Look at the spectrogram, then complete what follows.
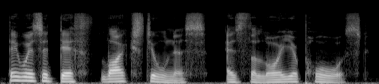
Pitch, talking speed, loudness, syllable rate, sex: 120 Hz, 160 wpm, -18 LUFS, 4.2 syllables/s, female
